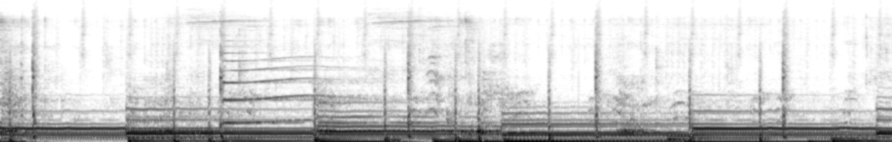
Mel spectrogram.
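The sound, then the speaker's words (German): Steady, rhythmic hoofbeats of a ridden horse clip-clop at a trotting pace throughout, moderately loud, layered over sustained tonal background music. “So gut, dann reiten wir jetzt mit dem Pferd weiter.”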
